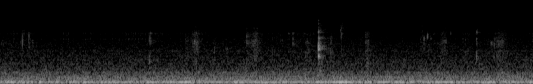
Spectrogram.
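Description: A person chewing a mouthful of Xxtra hot Cheeto taco bowl, with scattered crunches as the Cheetos break; a steady low hum runs underneath.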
